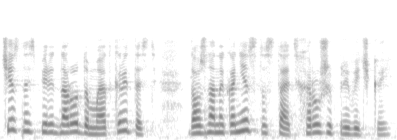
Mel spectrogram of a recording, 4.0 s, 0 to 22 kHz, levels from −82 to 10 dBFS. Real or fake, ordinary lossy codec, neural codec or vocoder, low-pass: real; none; none; 7.2 kHz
